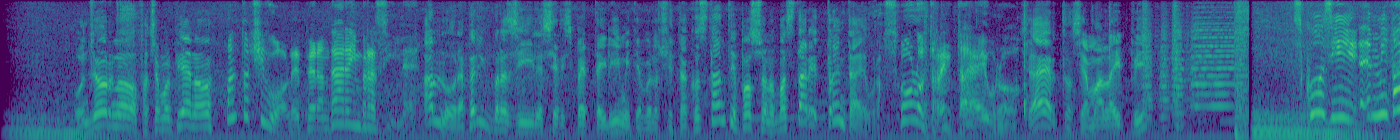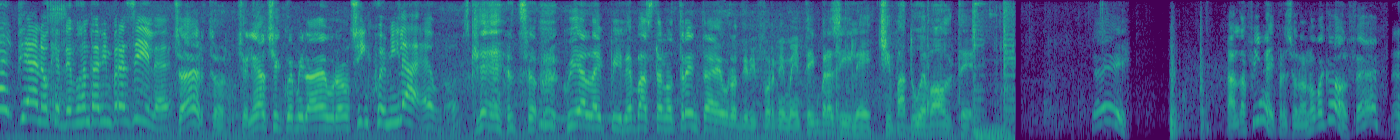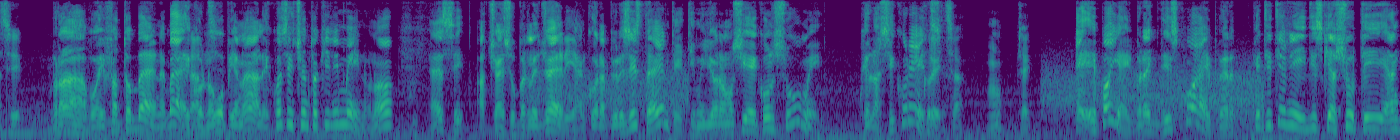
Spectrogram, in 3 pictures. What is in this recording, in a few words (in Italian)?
radio spot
